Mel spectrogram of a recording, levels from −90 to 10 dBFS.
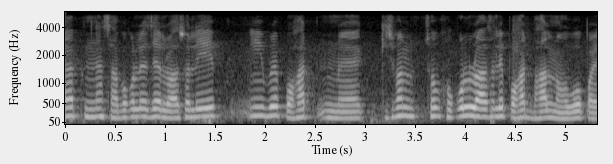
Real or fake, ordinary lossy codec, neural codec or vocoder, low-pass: real; none; none; 5.4 kHz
